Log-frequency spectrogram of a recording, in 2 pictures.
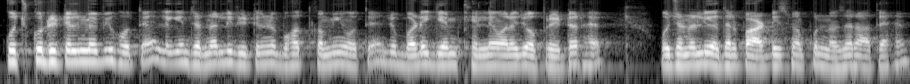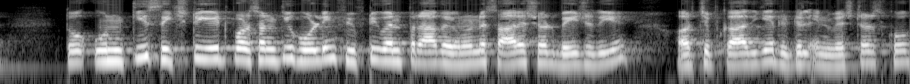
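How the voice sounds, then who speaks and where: Male stock video host, fairly high pitch, warm mellow tone, chatty and emphatic. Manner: conversational, repeats words for emphasis, calls viewers brother. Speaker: stock market commentator. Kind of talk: casual stock analysis over screen charts.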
